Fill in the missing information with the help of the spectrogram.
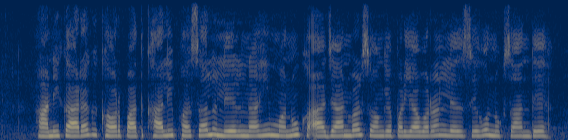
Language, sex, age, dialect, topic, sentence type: Maithili, female, 31-35, Bajjika, agriculture, statement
